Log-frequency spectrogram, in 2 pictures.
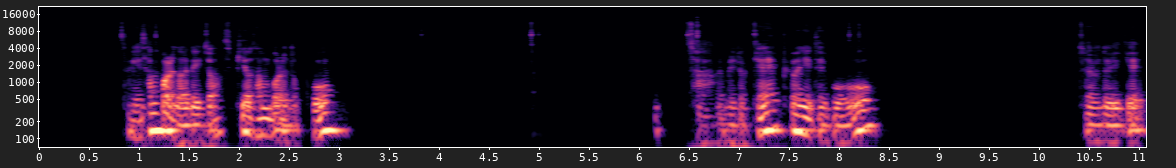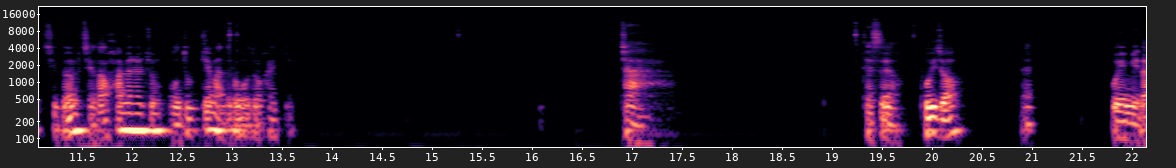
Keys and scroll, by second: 20.9 Escape.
